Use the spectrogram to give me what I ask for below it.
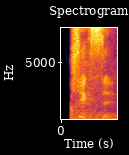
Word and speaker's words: JKSV: Chicks, that's how you say it.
